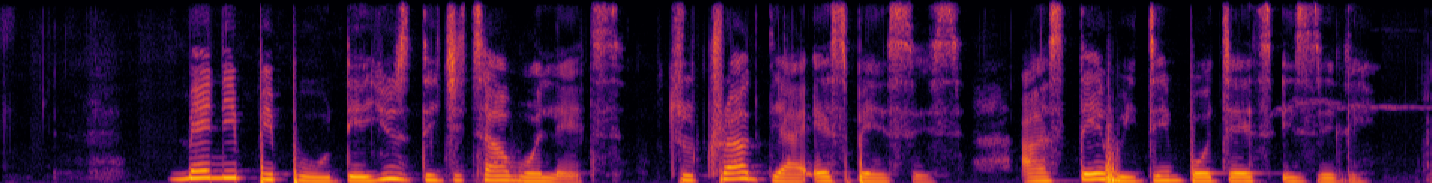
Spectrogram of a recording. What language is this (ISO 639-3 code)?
pcm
